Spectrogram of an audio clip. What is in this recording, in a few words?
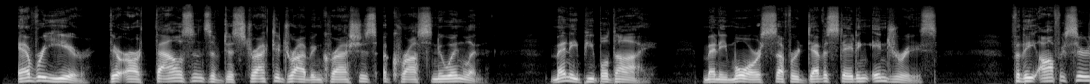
Distracted Driving Radio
